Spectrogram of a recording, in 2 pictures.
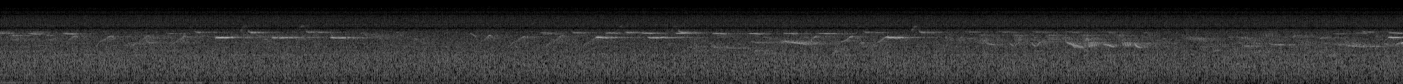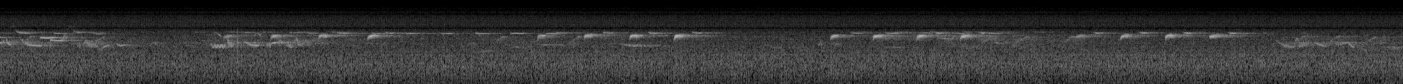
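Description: Woodland songbirds singing, with many short chirps and quick trilled phrases that grow busier about halfway through, over a steady hiss from a trail camera's built-in microphone.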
